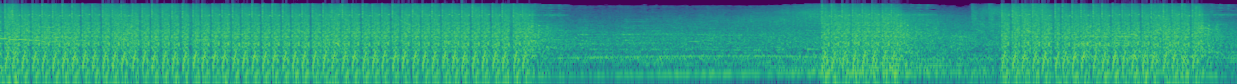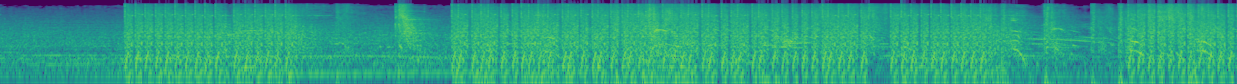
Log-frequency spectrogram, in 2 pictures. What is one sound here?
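A heavy machine gun fires long, rapid bursts.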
